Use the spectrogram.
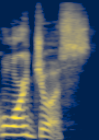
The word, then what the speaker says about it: gorgeous: Just not gorgeous. Oh, someone was just asking about this word. Gorgeous. Gore or as in four and then a J sound and an s.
